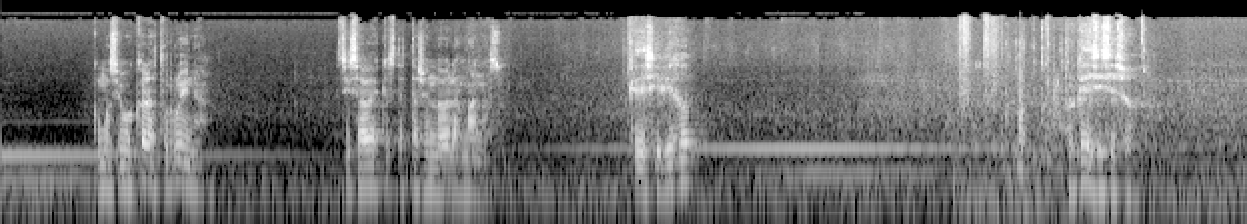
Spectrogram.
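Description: A man speaks quietly and tensely nearby.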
